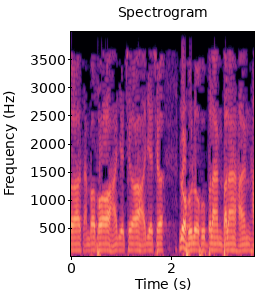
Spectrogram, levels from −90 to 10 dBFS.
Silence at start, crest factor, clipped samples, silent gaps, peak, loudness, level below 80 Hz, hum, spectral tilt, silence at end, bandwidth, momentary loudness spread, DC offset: 0 s; 10 dB; 0.7%; none; 0 dBFS; -11 LUFS; -24 dBFS; none; -11.5 dB/octave; 0 s; 4 kHz; 6 LU; 0.3%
